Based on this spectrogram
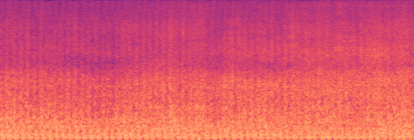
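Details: Small engine on track sled, first test start after gas tank, wiring fix and exhaust fitted: steady, even low putter with regular firing, no knocks or misses; healthy runner.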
